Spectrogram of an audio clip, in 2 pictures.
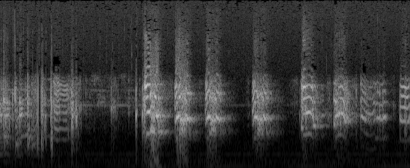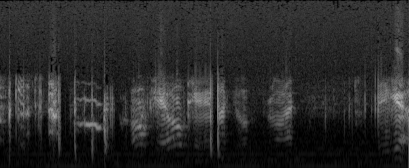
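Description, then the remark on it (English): A dog barks and yelps in a rapid, continuous series of tinny, band-limited vocalizations, as if heard over a telephone line, with short bursts and drawn-out whining tones throughout. “Husky the Wonder Dog, and I hope he doesn't ever have to leave a message.”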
